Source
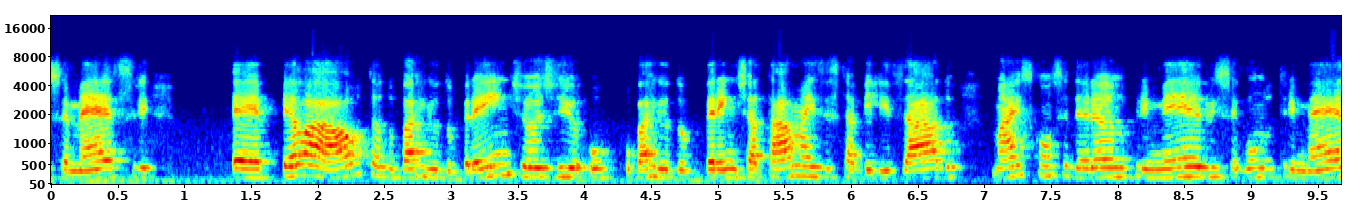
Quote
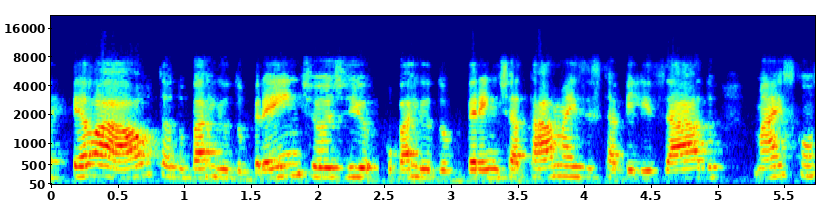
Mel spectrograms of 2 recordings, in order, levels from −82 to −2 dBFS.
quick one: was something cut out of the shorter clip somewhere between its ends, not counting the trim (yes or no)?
yes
